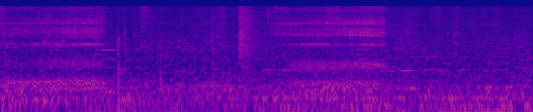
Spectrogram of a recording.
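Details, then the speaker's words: Sleeping man snoring: loud, rough, fluttering snores on each breath with room noise in the background. "Hey, you're snoring. Wow."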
